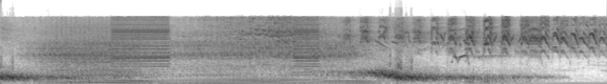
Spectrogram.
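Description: Birds chirping over a low steady drone, with two loud swells of sound, one at the start and one about five seconds in.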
